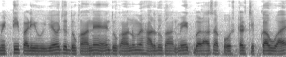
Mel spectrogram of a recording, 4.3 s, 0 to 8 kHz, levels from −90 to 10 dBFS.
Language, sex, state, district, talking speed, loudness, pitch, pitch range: Hindi, male, Odisha, Khordha, 290 wpm, -16 LUFS, 120 Hz, 110-125 Hz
